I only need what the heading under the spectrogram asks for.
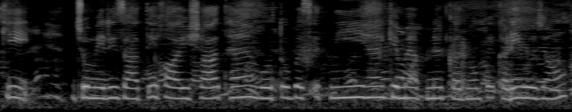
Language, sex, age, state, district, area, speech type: Urdu, female, 18-30, Uttar Pradesh, Aligarh, urban, spontaneous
